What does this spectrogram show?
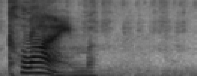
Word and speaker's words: climb: This this word is climb. Yeah, you can see that there's a silent B there.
